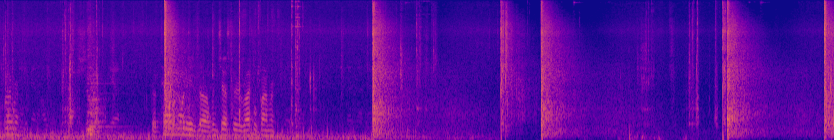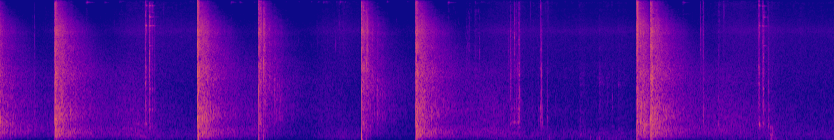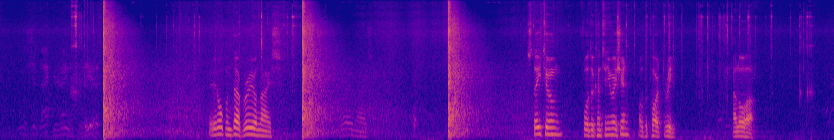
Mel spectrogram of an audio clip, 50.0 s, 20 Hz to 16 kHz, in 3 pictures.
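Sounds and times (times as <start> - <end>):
gunshots echoing: 3.3 - 3.8, 7.4 - 8.3, 10.0 - 11.9, 14.4 - 15.7, 16.5 - 18.9, 20.6 - 22.5, 23.9 - 26.0, 29.4 - 31.0, 35.4 - 36.5, 39.4 - 40.2, 42.3 - 43.4.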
